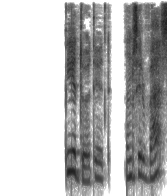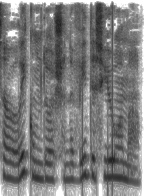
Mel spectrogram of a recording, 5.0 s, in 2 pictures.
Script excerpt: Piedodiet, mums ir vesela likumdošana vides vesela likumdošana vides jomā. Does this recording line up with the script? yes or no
no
